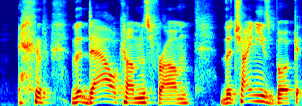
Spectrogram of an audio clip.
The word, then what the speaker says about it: Tao: or Dow a chain you can spell it with a D or a T in English it's a little bit more common at times with a D because that's the way that we sound it out anyway that's not ultimately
